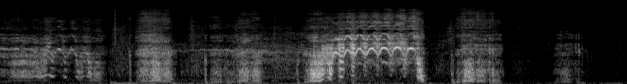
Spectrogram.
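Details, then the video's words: Domesticated horse whinnying in a series of pulsed, shaky bursts, building to a loud, high, wavering neigh near the middle, then trailing off into shorter snorting fragments and quiet. "Horse Sound Effects"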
